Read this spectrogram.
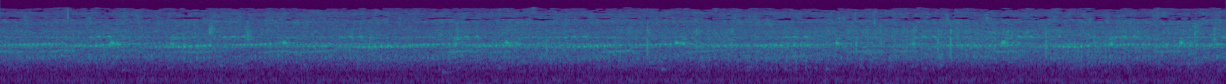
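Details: Lake frogs produce a continuous, even chorus of short, bright croaks that overlap in fast repeating trills above a gentle, steady hiss.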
